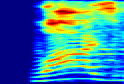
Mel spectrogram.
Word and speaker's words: Waz: And so Waz became a nice, like, I just found that it was the easiest way for people to say my name, right? And so it becomes my sort of American, or as I like to say, Yankee pronunciation.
